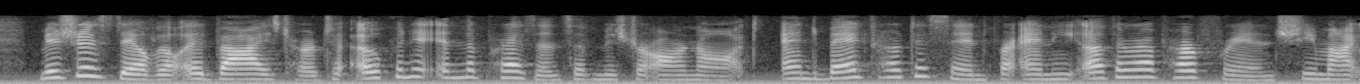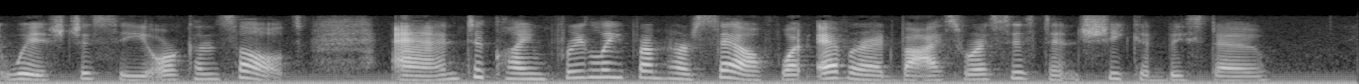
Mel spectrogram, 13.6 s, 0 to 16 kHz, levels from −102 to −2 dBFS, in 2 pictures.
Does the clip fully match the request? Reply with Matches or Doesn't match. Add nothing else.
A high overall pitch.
Matches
